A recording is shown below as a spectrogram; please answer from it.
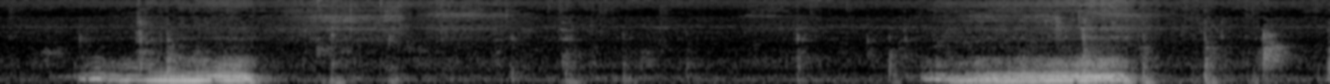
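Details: French Bulldog, a male, sleeping indoors with its tongue flapping, snoring in two long rumbling breaths about five seconds apart, low and throaty, with quiet room sounds between.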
